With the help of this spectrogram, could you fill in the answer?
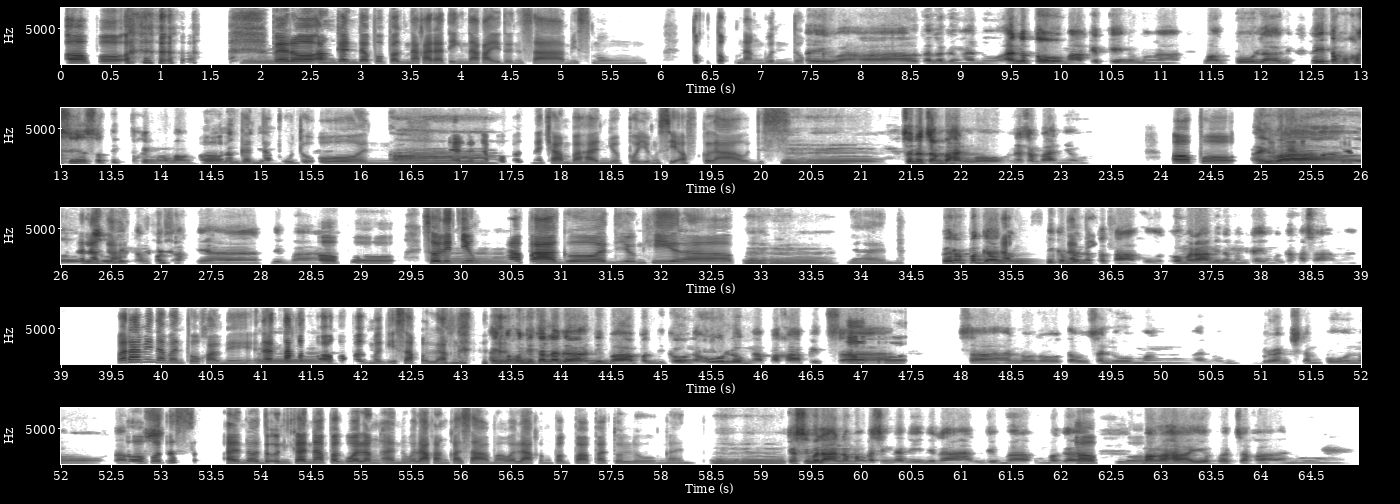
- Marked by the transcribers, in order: static; laugh; other background noise; distorted speech; chuckle; dog barking; chuckle; tapping
- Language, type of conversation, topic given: Filipino, unstructured, Paano ka nagsimula sa paborito mong libangan?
